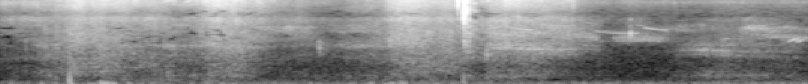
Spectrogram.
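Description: Faint outdoor farmyard ambience with a few soft clicks and faint distant bird chirps.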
